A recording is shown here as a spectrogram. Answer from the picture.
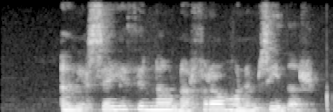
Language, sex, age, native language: Icelandic, female, 13, Icelandic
